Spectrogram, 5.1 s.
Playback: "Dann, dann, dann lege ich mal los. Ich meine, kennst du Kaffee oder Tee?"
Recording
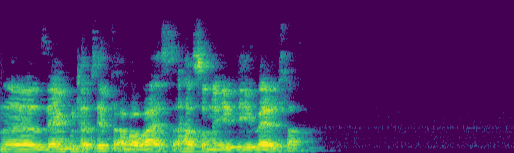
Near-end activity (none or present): present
